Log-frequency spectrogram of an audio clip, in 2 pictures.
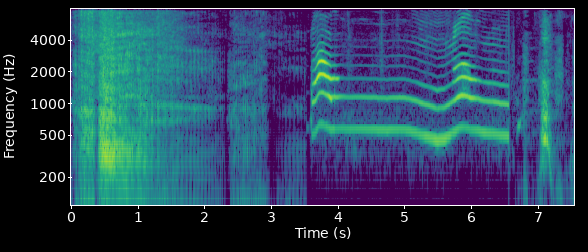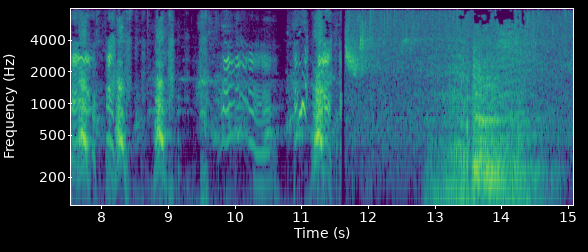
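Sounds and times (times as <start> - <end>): kitten meowing: 3.6 - 4.7, 5.6 - 6.6
puppy whimpering: 9.4 - 11.4.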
